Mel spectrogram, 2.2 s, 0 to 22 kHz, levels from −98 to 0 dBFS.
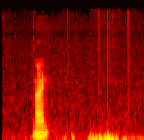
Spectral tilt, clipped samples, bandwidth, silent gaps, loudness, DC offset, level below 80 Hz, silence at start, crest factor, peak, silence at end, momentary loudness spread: -7 dB/octave; under 0.1%; 16.5 kHz; none; -32 LUFS; under 0.1%; -38 dBFS; 0.45 s; 22 dB; -10 dBFS; 0.15 s; 21 LU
